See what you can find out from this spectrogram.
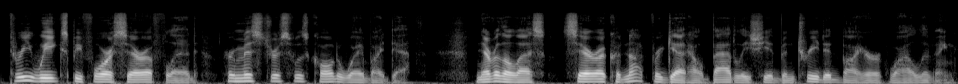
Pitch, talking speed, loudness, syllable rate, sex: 105 Hz, 170 wpm, -20 LUFS, 5.0 syllables/s, male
